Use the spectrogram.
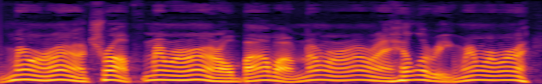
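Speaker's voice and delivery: a hint of droning political chatter; mock babble. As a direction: parody a nonstop political talker.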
